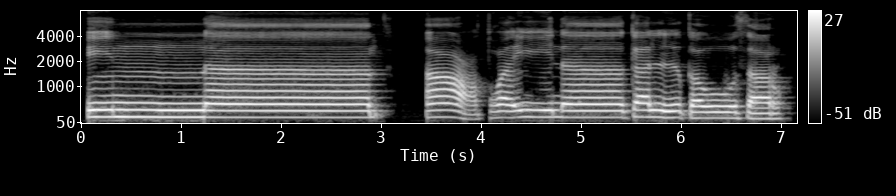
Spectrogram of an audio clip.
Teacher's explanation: تو آپ نے اس بات کا خیال رکھنا ہے کہ نون کے اوپر غنہ بھی پورا کرنا ہے اور آگے جو مد آ رہی ہے اس کو بھی 3 الف کی مقدار کھینچ کر پڑھنا ہے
